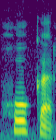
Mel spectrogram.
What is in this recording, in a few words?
"hokara", Hindi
